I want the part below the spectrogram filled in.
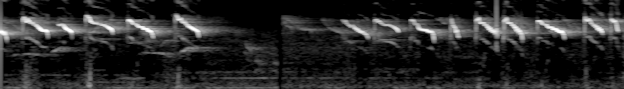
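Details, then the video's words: Oriental white-eye song meant for training caged birds to sing out (ngalas): rapid high slurred notes falling in pitch, about three per second, a brief gap, then a second quick series of bright downward whistles. "masteran pleci agar cepat ngalas bukpar"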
